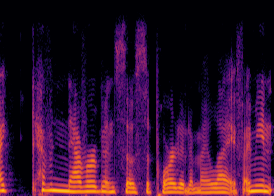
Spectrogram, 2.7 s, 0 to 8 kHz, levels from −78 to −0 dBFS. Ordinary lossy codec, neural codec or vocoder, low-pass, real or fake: Opus, 32 kbps; none; 7.2 kHz; real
